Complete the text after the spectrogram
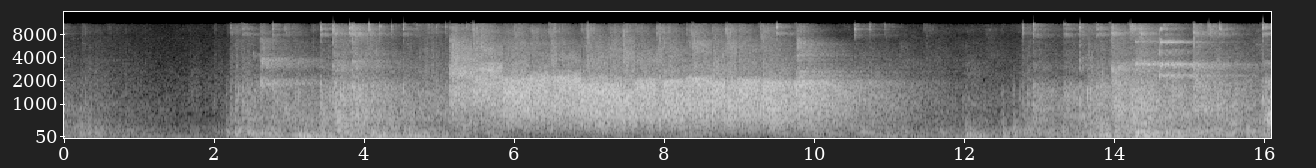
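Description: A table tennis ball clicks back and forth between paddles and a table.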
